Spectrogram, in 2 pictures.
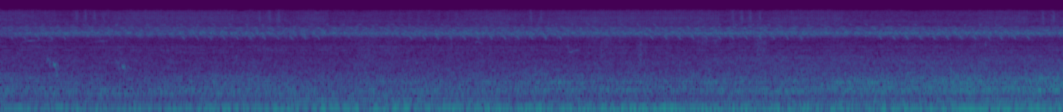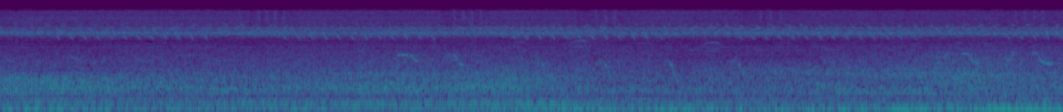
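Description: Insects chirring steadily in a continuous high trill, over a low steady rumble.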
